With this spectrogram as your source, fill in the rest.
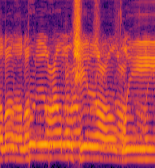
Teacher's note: یہاں را کو پر کرنا ہے, شین کی ادائیگی اور کلیئر کرنی ہے, اور ضا جو ہے آپ نے پر کرنا ہے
